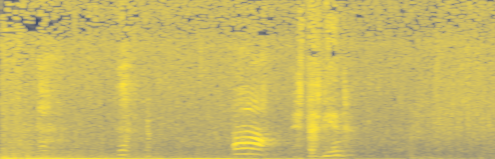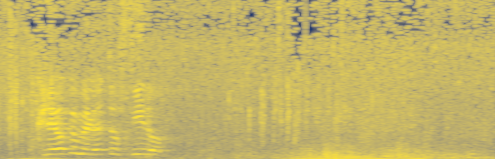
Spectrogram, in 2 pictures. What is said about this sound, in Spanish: Los dos chicos miran hacia el exterior donde sigue lloviendo con fuerza.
